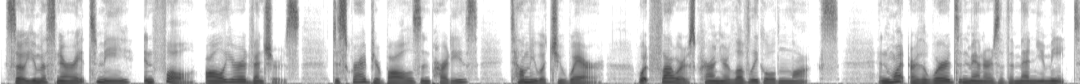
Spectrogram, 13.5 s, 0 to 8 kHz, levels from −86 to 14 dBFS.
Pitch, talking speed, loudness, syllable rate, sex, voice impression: 185 Hz, 180 wpm, -18 LUFS, 4.7 syllables/s, female, feminine, slightly gender-neutral, slightly young, slightly adult-like, thin, slightly tensed, slightly powerful, hard, clear, fluent, slightly cute, cool, very intellectual, refreshing, very sincere, very calm, very friendly, reassuring, very unique, elegant, very sweet, slightly lively, very kind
